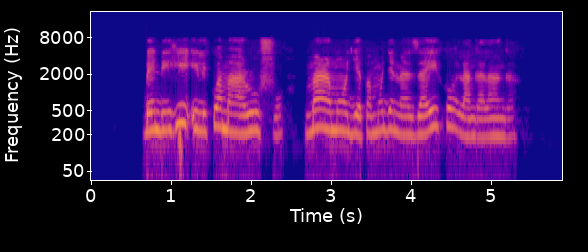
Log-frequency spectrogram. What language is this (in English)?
Swahili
